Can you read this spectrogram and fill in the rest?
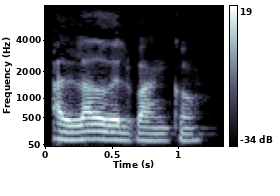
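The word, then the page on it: al lado del banco: Spain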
